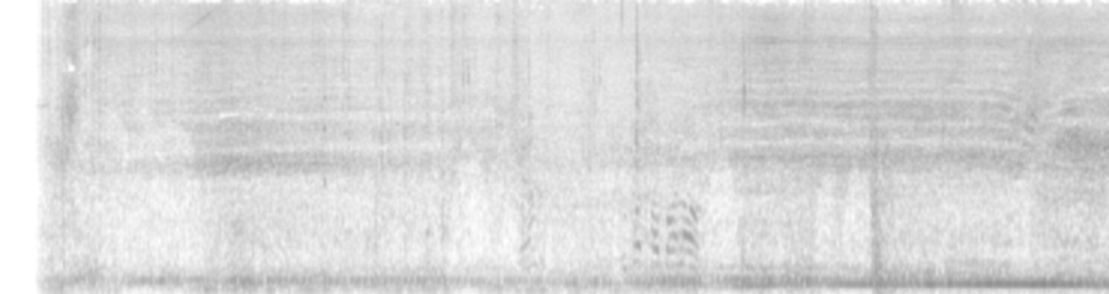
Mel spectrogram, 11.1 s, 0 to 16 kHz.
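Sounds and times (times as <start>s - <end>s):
tyres on snow: 0.4s - 11.0s
van diesel engine rumbling: 0.4s - 11.0s.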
